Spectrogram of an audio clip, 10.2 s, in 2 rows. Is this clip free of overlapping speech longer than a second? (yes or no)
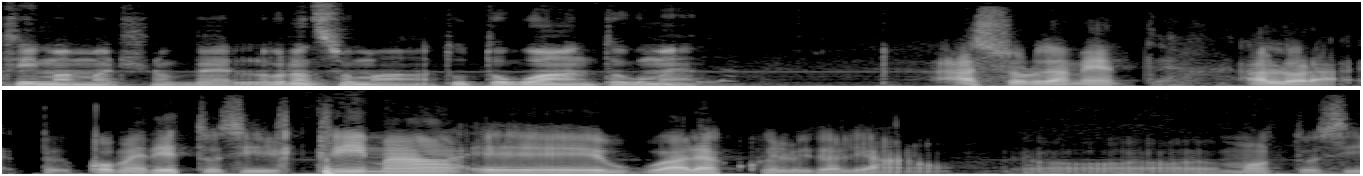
yes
